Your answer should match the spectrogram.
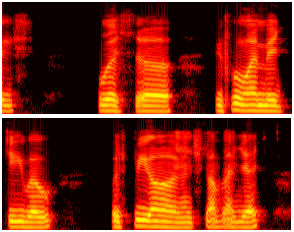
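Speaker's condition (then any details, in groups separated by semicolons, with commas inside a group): Spinal muscular atrophy type 2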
